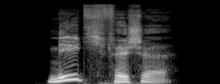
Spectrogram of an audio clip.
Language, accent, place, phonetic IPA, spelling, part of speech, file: German, Germany, Berlin, [ˈmɪlçˌfɪʃə], Milchfische, noun, De-Milchfische.ogg
- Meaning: nominative/accusative/genitive plural of Milchfisch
